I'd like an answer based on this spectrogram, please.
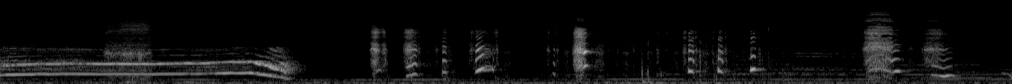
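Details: Pet Maltese howling as it answers its owner inside a home: a sustained wail for about three seconds ending in a falling drop, followed by short bursts of human speech.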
